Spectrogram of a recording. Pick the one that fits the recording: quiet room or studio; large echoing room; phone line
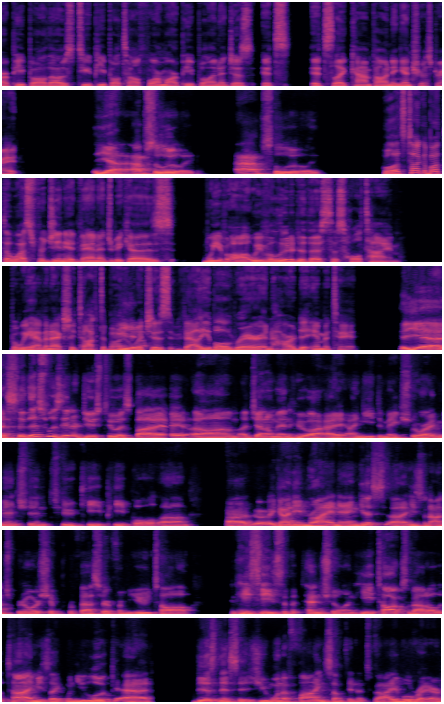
quiet room or studio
